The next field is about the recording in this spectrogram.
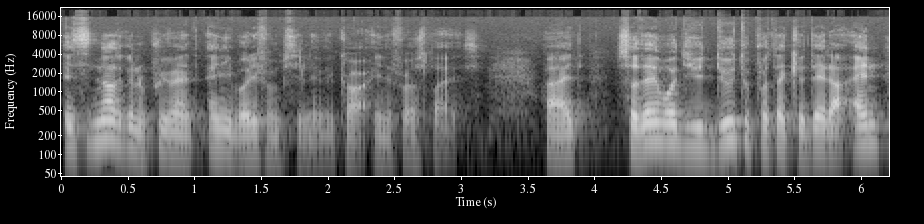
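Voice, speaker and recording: A man with a French accent giving a lively, conversational conference talk and often asking the audience questions. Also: mid-range voice, fairly quick, creaky. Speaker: conference speaker. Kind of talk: live conference presentation. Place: hotel event room.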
